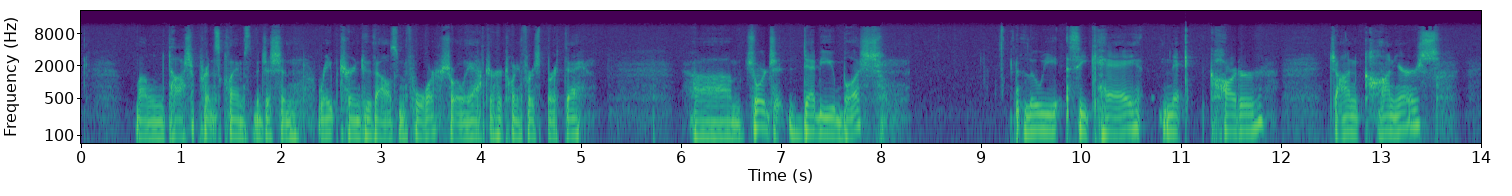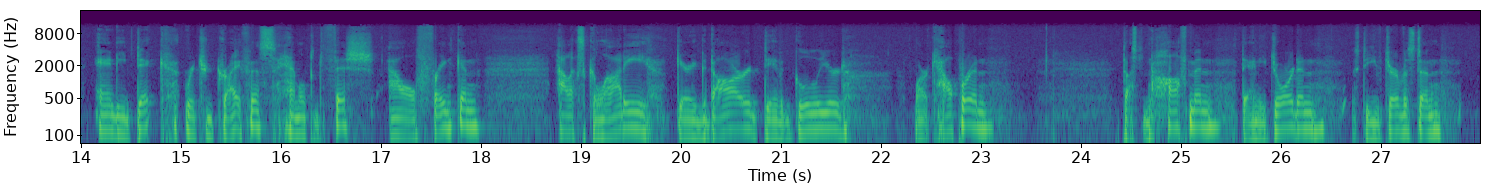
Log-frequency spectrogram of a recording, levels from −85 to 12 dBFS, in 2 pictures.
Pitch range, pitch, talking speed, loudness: 95-130 Hz, 115 Hz, 100 wpm, -20 LUFS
